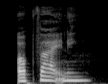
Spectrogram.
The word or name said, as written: opvejning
